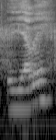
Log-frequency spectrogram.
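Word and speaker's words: Jelle: But it's actually pronounced Yelly.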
